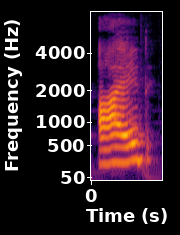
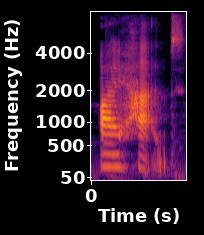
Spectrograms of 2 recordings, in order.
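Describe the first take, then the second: First: The two words are joined into one short syllable. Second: The two words are said separately and fully. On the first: "it's really natural to hear I'd" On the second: "instead of I had"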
